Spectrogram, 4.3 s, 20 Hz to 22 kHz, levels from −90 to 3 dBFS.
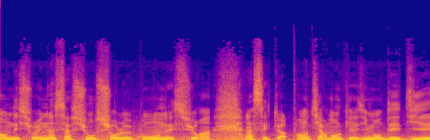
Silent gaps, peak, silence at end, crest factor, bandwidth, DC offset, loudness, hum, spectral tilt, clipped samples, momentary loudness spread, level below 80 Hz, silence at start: none; 0 dBFS; 0 s; 10 dB; 14 kHz; under 0.1%; -12 LUFS; none; -6 dB/octave; under 0.1%; 3 LU; -30 dBFS; 0 s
